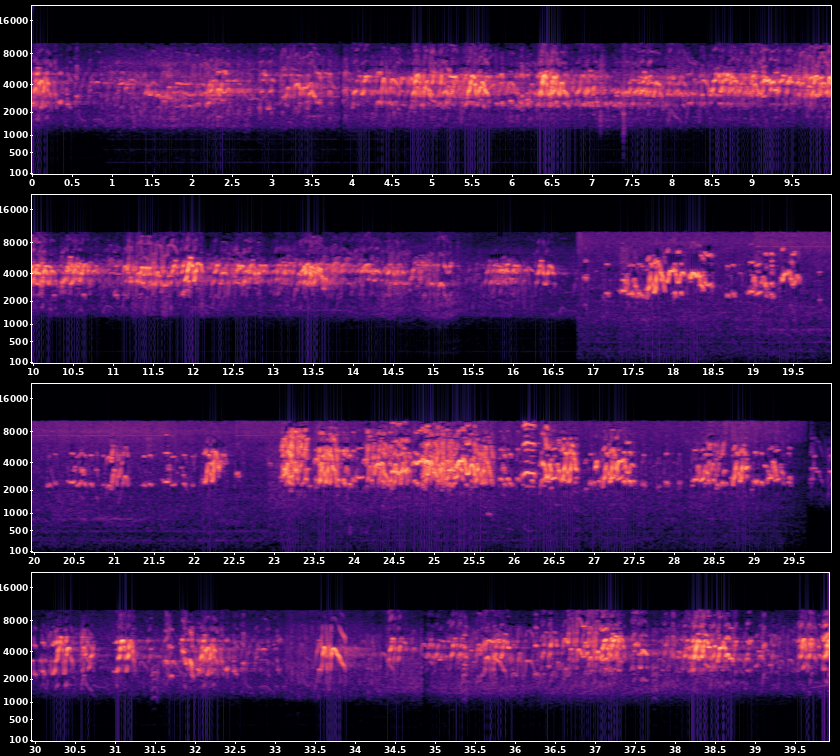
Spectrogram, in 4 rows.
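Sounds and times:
faint hum: 16.8s - 29.5s
ducks whistling calls: 16.8s - 29.6s.

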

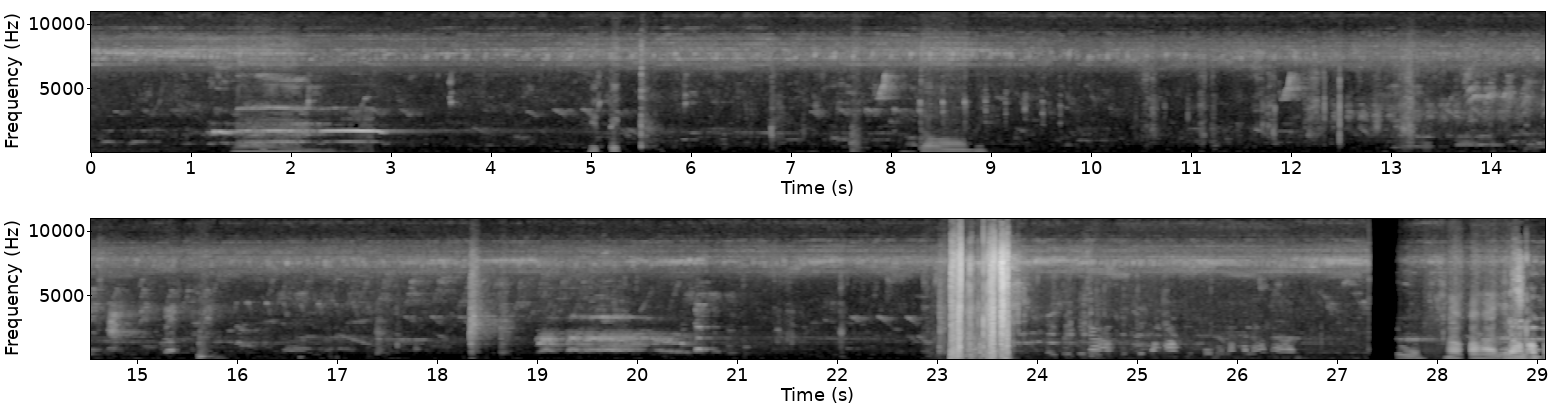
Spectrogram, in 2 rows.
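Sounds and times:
rooster crowing: 1.2s - 3.2s, 19.0s - 20.8s.

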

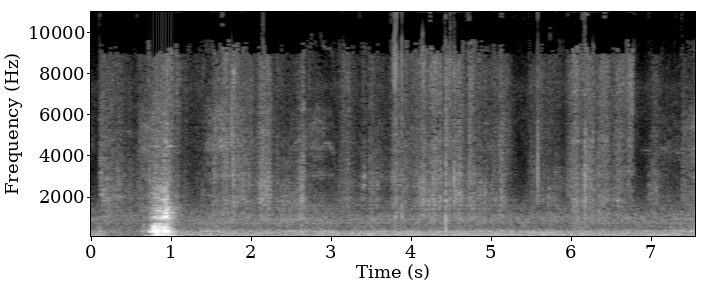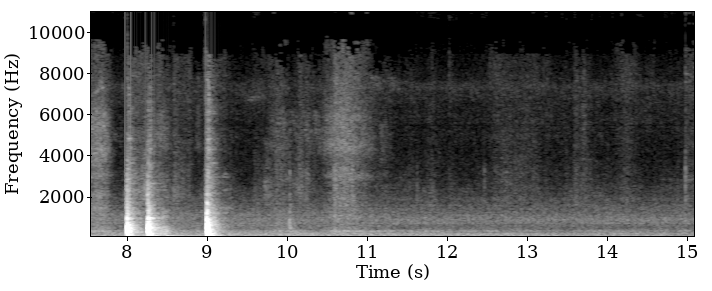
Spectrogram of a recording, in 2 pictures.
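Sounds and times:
gloves rubbing metal: 0.0s - 7.8s
metal knocking on wooden workbench: 8.0s - 9.2s.

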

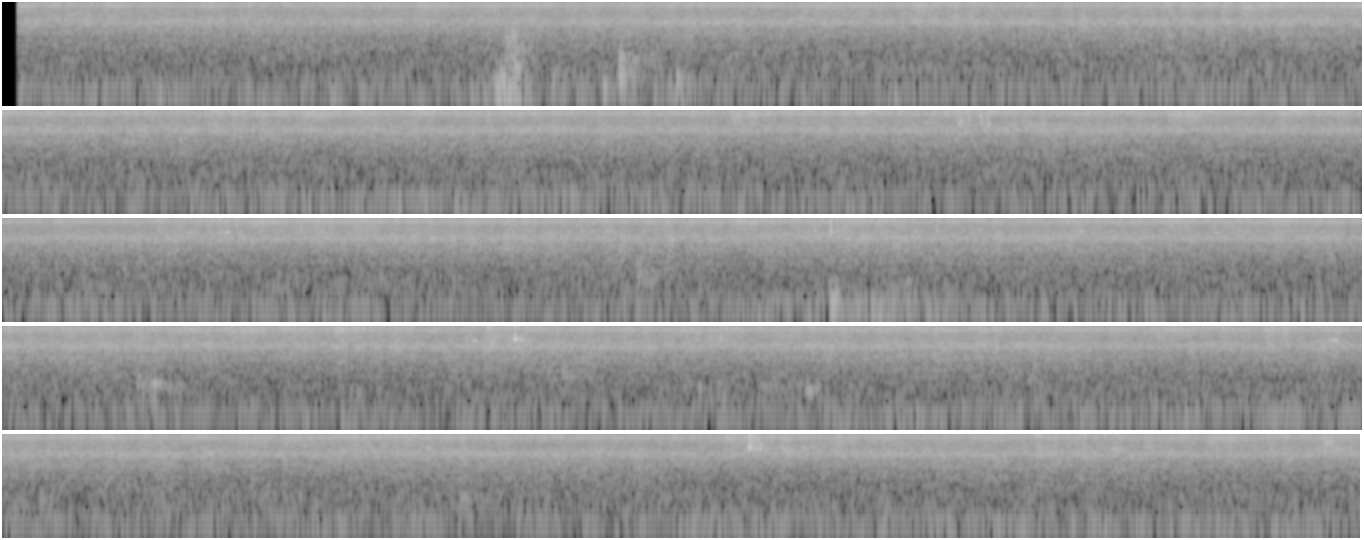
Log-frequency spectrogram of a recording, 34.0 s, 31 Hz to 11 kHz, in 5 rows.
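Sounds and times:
high background hiss: 0.1s - 33.9s
kitten batting plastic ball: 2.4s - 3.8s.

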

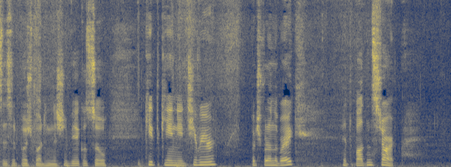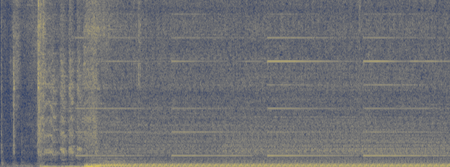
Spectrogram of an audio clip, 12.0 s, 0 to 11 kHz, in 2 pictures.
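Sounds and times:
car engine revving and idling: 6.9s - 12.0s.

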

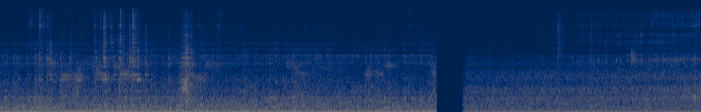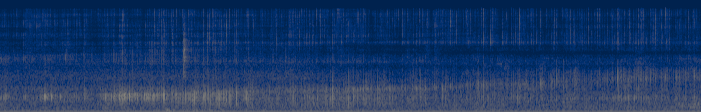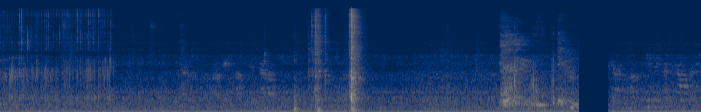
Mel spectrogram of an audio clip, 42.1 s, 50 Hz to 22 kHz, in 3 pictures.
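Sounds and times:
water pouring into teapot: 11.0s - 30.4s.

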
